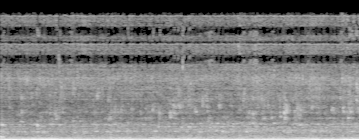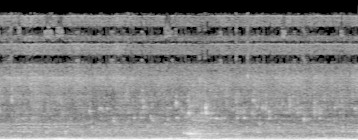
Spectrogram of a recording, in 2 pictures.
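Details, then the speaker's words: Shallow-well water pump restarted after six months idle, feeding a toilet: steady low hum with uneven surging and spitting as the lines fill; air still in the water lines, mostly working its way out. "tell there's still air in the lines put a pump turn back [Music] on most of the a seems to work its way out"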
